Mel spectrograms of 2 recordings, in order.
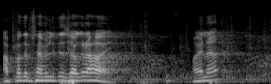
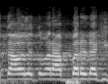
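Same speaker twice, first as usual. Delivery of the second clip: playful suggestion; 4 semitones higher, 6 dB louder than usual. Acted. Prophet's quote in story, first take.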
